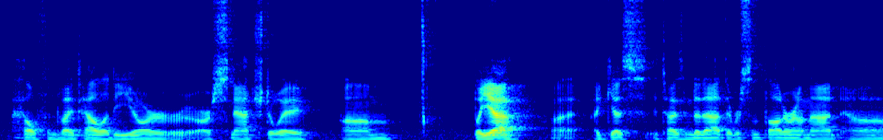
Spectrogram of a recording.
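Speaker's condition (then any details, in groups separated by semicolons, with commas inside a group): No condition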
